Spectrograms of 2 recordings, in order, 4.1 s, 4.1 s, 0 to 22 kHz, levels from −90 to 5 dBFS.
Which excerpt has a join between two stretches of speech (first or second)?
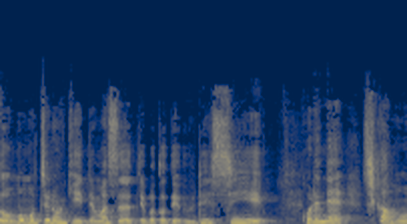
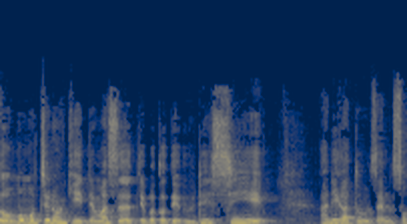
first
